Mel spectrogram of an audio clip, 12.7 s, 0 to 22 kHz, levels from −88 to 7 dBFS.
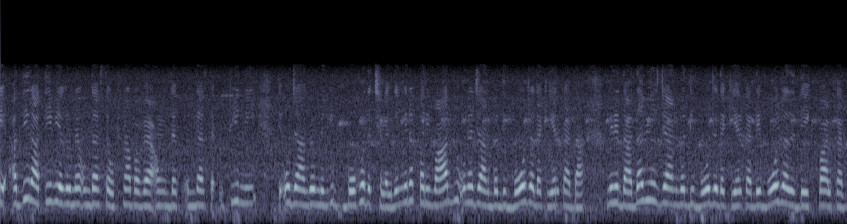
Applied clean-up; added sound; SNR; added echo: none; none; none; none.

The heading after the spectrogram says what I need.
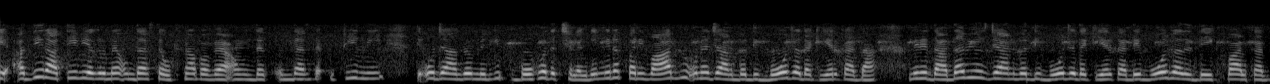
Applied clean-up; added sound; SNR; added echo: neural mask model Resemble Enhance denoiser.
